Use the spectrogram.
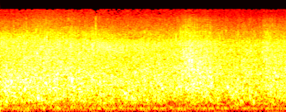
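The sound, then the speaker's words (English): A steady, full rush of ocean surf, a continuous broad hiss and roar of water with no distinct breaking swells, fairly loud and unbroken throughout, with no voices. “Now let's bring in the ocean.”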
